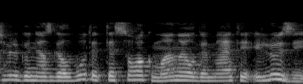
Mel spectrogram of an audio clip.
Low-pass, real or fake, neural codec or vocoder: 7.2 kHz; real; none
